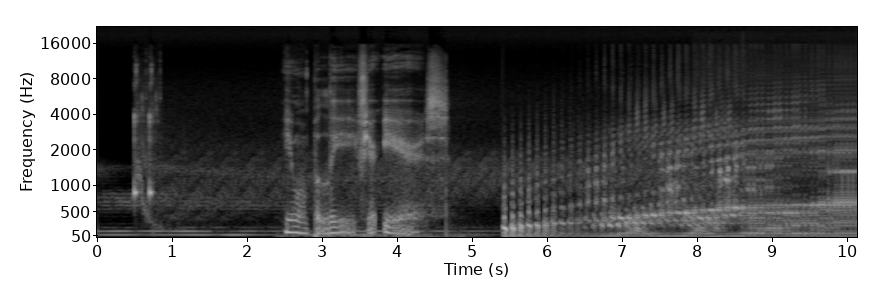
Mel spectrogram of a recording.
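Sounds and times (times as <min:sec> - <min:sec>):
water drips: 0:00.5 - 0:01.0
steady low hum: 0:00.7 - 0:10.1
speech: 0:02.5 - 0:04.8, 0:05.4 - 0:10.1.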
